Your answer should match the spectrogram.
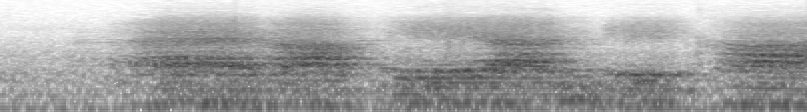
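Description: A class of students reciting Thai verse together in the chanted melodic style of poetry recitation, in phrases of a second or so with short breaks between them.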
